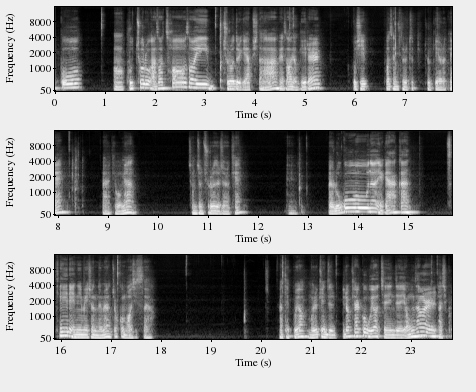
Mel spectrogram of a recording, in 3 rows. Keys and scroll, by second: 5.9 9, 6.9 Return, 8.3 space, 12.9 space.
